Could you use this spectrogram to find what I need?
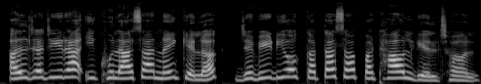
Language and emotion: Maithili, neutral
